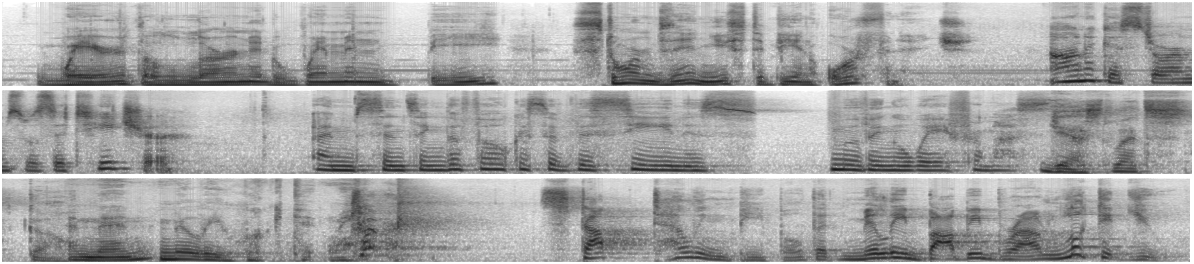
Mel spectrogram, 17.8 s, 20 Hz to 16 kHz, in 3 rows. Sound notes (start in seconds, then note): 14.6 snaps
